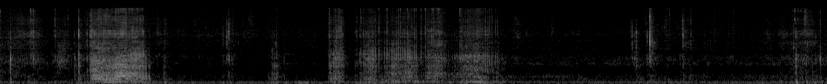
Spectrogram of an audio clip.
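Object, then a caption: Nylon bag with plastic zipper. Fingers hold the metal pull of the black plastic zipper on a green nylon bag and slide it along the track. A loud, bright, rasping zip runs around the one-second mark, followed by several shorter, softer zipping strokes. Light clicks and ticks from the pull fill the quiet gaps.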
